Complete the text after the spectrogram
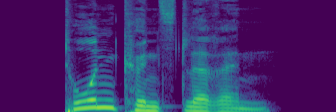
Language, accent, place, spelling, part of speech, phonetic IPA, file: German, Germany, Berlin, Tonkünstlerin, noun, [ˈtoːnˌkʏnstləʁɪn], De-Tonkünstlerin.ogg
- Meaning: female equivalent of Tonkünstler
